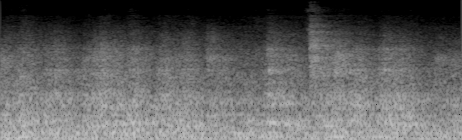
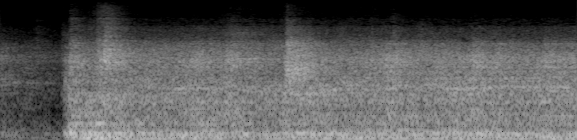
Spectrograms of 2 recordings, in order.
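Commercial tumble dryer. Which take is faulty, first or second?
first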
